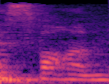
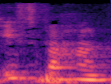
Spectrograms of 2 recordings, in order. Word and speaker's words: Isfahan: When you were writing, forgive my pronunciation, if Afghanistan Blues, have I said that? – Isfahan Blues. – Isfahan Blues. Sorry, that I knew I had it wrong.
